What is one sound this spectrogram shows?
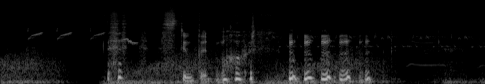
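A young woman talks and laughs with animation into a microphone.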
